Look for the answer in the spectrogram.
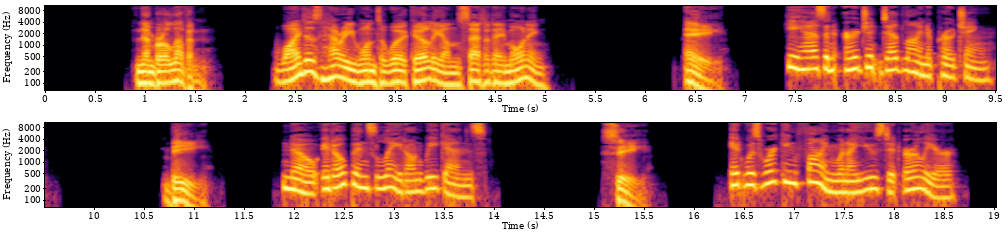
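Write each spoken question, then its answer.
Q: Why does Harry want to work early on Saturday morning?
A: A: He has an urgent deadline approaching.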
